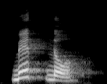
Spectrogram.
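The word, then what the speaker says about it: ベッド: Do ini depannya huruf D. Berarti yang digandakan itu huruf D-nya. Tambahin satu lagi. Jadi beddo.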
